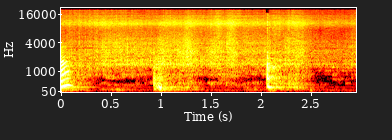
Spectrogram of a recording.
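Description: Arai keerai greens being stirred and fried in a pan as a poriyal with chilli powder, with a steady close sizzle and two sharp scrapes of the spoon against the pan.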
